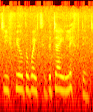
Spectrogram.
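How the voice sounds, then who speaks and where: A woman playing a tender, doting partner in a soft ASMR role-play, speaking in a soothing, intimate, hypnotic manner. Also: on the high side, fairly even intonation, a little fast, background noise. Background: rain.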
